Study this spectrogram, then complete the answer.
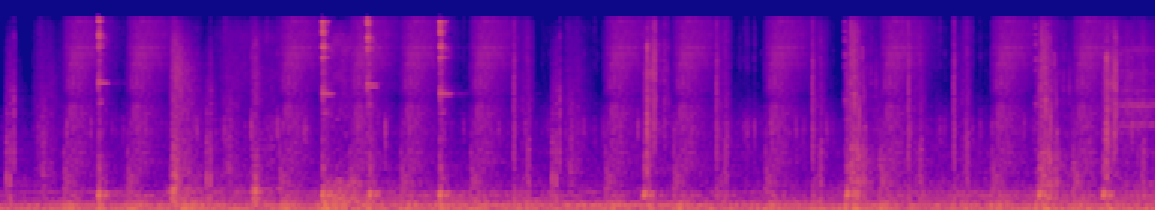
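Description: Sharp sword slashes whoosh and clang again and again.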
